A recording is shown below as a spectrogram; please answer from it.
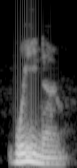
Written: wino

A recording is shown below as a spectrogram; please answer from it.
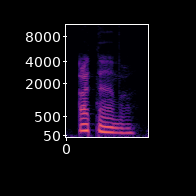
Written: score

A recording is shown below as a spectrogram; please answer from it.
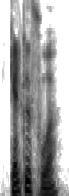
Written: quelquefois

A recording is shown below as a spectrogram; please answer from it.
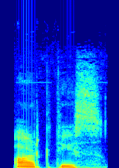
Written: Arctic

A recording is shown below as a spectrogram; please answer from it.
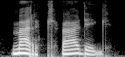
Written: märkvärdig

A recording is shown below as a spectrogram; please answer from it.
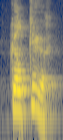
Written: cultuur

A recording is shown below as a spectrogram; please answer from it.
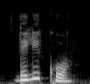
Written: far

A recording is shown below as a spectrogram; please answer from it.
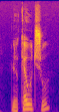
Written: rubber

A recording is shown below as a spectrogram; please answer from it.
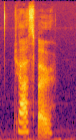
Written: yeşim

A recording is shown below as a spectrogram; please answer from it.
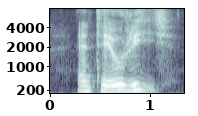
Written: teori

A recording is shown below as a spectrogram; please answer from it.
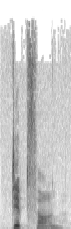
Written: diphthong

